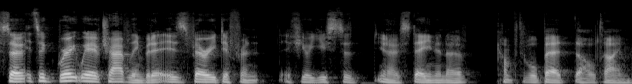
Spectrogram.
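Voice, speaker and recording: On a very clean recording with a silent background, a man with an English accent and a fairly low pitch talks at a very fast pace with lively intonation. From London, England. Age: 30s. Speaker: podcaster and aspiring screenwriter. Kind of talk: interview.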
